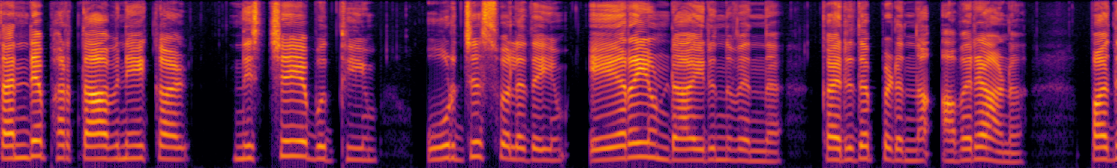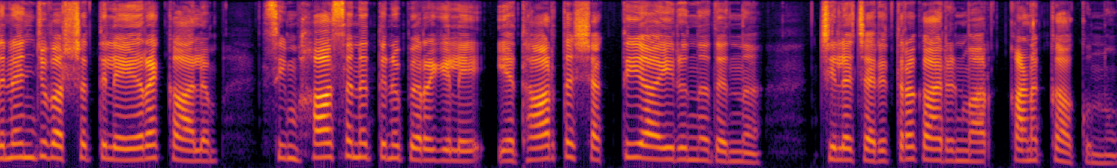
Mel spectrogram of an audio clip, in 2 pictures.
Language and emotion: Malayalam, neutral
